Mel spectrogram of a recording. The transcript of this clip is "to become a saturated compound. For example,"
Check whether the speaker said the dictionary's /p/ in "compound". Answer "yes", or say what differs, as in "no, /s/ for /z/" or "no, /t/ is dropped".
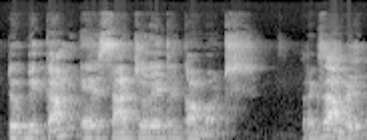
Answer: no, /b/ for /p/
